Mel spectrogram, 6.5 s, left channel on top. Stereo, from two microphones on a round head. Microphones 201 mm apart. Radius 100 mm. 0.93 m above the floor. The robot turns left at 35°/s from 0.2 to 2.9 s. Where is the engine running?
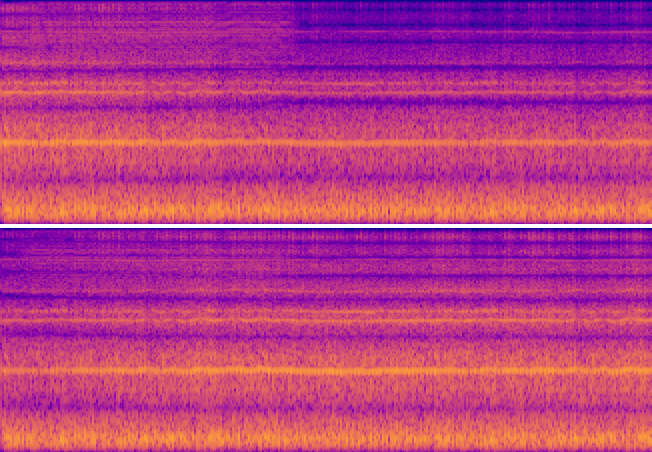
40° left; by 6.5 s 55° right.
